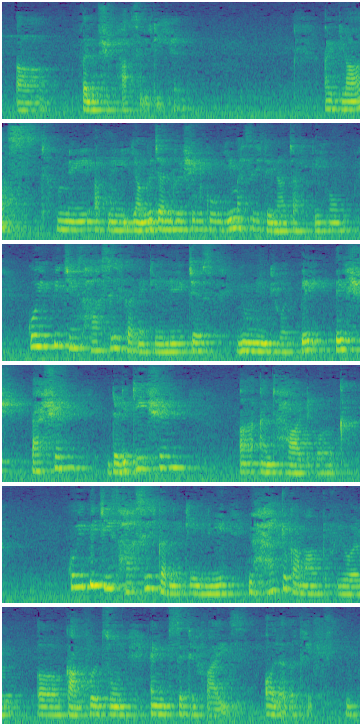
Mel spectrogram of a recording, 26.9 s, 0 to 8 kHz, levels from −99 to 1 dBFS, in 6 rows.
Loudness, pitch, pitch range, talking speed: -17 LUFS, 165 Hz, 155-185 Hz, 120 wpm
